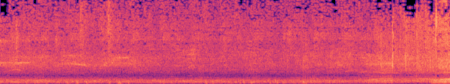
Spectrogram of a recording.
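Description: Crowd murmuring in a large arena, a dense mass of overlapping voices, swelling in the last second or so.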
